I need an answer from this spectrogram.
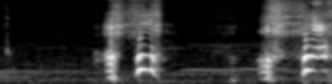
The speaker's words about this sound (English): And … is just coughing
